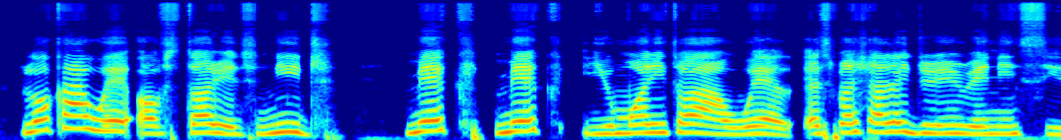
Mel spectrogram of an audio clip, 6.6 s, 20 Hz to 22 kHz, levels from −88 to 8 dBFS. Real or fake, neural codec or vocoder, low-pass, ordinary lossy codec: real; none; 19.8 kHz; none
